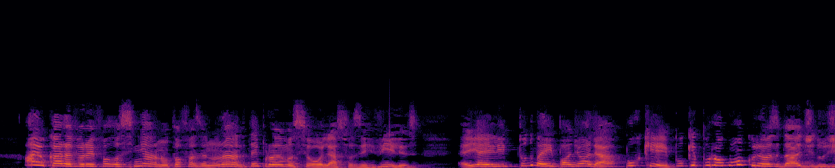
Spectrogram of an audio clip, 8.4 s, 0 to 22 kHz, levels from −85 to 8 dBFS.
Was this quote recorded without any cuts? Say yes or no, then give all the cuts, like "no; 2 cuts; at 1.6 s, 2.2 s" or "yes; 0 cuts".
yes; 0 cuts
